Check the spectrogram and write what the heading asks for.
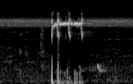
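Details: A blue-crowned hanging parrot calling actively as a lure to stir lazy companions into calling gives one quick burst of three or four shrill, very high squeaky notes, over a steady high hiss.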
